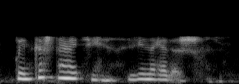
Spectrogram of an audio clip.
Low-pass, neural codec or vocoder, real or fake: 3.6 kHz; codec, 16 kHz, 1 kbps, FreqCodec, larger model; fake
